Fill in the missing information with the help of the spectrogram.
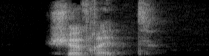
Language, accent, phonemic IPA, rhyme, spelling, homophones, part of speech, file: French, France, /ʃə.vʁɛt/, -ɛt, chevrette, chevrettes, noun, LL-Q150 (fra)-chevrette.wav
- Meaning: 1. kid (young, female goat) 2. doe (female deer)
